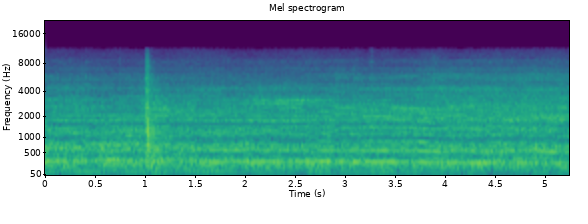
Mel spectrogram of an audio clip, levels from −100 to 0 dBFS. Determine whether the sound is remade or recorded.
remade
